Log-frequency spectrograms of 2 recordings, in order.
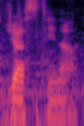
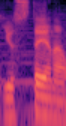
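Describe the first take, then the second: First: The name is said in an English way. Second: The name is said in a Polish way. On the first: It is the adapted form for English audiences. "the English voice actress pronounces it as" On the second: It is the more fitting native form. "more appropriate Polish, you know Slavic way to pronounce the name"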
